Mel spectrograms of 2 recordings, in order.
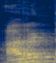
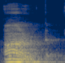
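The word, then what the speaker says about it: aren't: ಆಂಟ್ ಆಗ್ತದೆ ಆಂಟ್ ಆಯ್ತಾ ಸೋ ಆರಂಟ್ ಅಲ್ಲ ಆಂಟ್ ಇದರ ಉಚ್ಚಾರ ಆಂಟ್ ತರ ಆಯ್ತಾ ಸೋ ಆಂಟ್ ಇಲ್ಲಿ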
